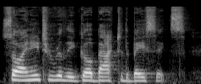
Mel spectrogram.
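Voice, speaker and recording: With a fairly low voice and a quick pace, a young woman guesting on a podcast recounts her experience learning Chinese. The interview chat is casual, and her storytelling is animated and chatty, full of "like".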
